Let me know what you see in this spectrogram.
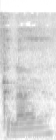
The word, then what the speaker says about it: Kaniya: Do you pronounce it Kaniya? – Yep.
